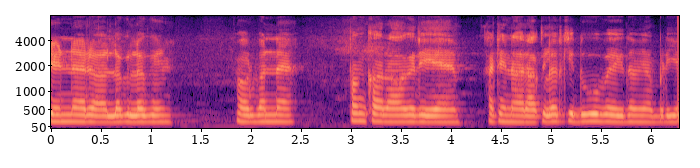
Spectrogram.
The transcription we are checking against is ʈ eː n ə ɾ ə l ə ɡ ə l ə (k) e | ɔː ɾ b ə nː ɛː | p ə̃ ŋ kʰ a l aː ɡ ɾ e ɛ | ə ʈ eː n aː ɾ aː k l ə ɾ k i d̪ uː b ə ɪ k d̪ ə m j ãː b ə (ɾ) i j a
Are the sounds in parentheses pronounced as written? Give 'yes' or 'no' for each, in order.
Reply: no, no

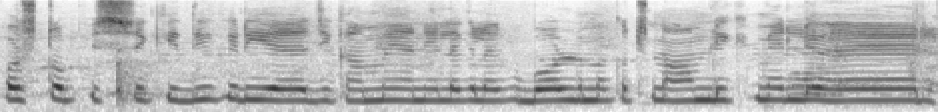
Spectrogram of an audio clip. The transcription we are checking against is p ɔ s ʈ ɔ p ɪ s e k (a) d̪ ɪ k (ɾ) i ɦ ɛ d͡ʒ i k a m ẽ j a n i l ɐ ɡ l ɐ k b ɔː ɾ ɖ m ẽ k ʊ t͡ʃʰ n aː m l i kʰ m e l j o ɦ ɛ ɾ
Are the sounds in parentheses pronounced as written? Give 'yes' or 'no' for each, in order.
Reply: no, yes

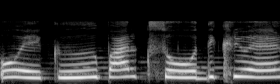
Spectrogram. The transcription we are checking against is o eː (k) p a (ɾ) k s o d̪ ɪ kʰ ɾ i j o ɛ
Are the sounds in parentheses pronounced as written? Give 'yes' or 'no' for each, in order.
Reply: yes, yes

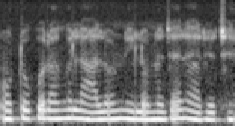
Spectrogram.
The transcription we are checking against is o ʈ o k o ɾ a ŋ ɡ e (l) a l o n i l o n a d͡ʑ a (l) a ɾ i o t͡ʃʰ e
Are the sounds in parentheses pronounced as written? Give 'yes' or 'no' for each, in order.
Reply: yes, no

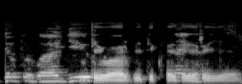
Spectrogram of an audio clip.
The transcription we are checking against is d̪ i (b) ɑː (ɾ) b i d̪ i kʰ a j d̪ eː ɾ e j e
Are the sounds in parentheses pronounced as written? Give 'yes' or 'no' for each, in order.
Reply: no, yes

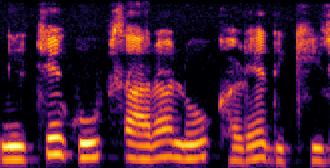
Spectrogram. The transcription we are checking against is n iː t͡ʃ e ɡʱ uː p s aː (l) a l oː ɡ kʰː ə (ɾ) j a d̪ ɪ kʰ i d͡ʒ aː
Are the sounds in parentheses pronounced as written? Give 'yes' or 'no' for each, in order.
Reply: no, no

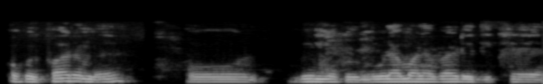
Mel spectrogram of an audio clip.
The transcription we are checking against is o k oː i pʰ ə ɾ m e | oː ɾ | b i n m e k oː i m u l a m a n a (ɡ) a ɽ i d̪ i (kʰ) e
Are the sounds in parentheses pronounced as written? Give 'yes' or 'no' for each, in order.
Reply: no, yes

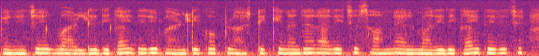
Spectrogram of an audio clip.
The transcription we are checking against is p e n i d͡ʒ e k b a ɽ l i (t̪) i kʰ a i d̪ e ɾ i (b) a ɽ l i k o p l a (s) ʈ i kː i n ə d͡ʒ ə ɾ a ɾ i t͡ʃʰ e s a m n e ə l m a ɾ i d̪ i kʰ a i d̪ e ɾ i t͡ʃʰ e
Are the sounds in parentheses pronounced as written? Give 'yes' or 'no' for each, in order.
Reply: no, yes, yes

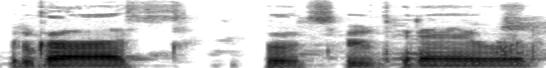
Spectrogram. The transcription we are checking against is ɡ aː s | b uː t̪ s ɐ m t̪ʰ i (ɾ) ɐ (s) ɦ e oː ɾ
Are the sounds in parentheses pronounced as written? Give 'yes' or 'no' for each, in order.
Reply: yes, no

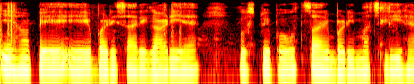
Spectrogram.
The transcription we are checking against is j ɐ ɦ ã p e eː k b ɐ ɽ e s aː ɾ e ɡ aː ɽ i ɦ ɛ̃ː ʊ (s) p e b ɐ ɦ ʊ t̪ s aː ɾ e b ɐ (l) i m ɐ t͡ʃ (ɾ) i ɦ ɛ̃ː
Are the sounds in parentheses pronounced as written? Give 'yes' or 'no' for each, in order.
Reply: yes, no, no

